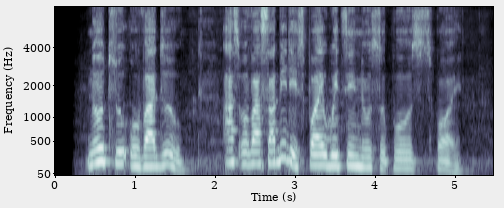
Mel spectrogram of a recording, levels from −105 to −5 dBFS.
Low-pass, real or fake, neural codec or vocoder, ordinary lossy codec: none; fake; codec, 16 kHz, 16 kbps, FreqCodec, larger model; none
